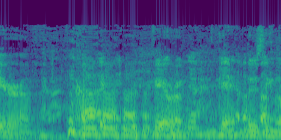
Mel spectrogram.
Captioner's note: laughter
